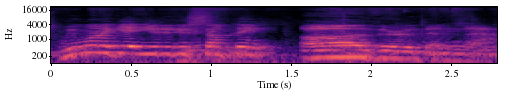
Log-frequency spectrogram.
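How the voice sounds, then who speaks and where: A man in his thirties leads a review lesson in a classroom and keeps throwing questions at the class. His voice sits a little high and has a dry, flat quality. It is caught from across a roomy space, with students murmuring around him. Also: a little fast, far from the mic, crowd noise. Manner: dry, self-described monotone, asks students questions. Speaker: chemistry teacher. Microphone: far camera at the back of the room.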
